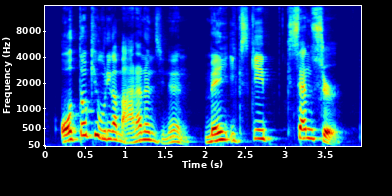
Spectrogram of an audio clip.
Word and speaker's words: censor: 하지만 어떻게 우리가 말하는지는 may escape censor. 이 캔서라고 읽으면 암이 돼요.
